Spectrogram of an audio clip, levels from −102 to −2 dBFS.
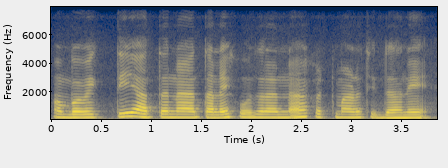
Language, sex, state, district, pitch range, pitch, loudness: Kannada, female, Karnataka, Bangalore, 200-215 Hz, 205 Hz, -14 LUFS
